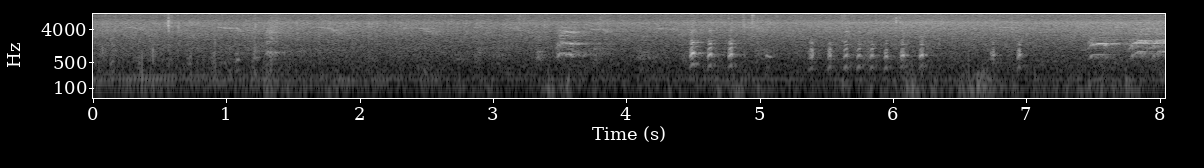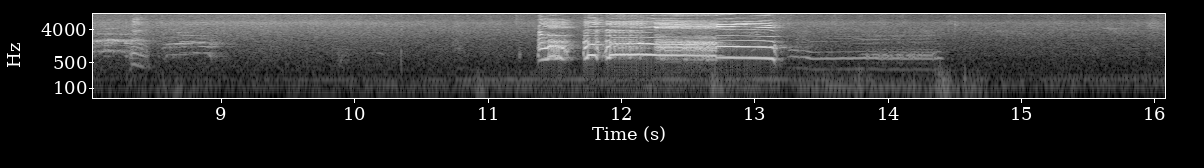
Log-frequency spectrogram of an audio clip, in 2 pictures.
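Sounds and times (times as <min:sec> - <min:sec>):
chickens clucking: 0:00.0 - 0:07.4, 0:09.8 - 0:16.0.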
